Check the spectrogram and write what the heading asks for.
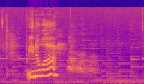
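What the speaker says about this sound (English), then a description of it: "Sorry if you hear the dog barking in the background." A dog barks a couple of times in the background of an indoor room, loud and brief, with a person talking over and after it.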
